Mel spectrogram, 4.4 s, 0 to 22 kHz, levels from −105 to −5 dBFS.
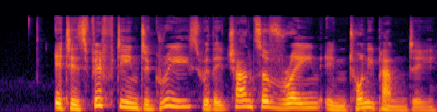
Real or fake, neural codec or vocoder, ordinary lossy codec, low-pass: real; none; none; none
